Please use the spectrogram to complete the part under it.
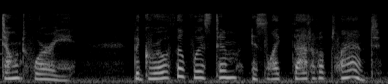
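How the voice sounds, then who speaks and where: Game role: ancient wise female deity, high gentle voice, calm reassurance, music underneath. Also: measured pace. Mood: serene, reassuring. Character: serene, wise female deity, remnant consciousness of a dead ruler. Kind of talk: scripted video game voice acting. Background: background music.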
